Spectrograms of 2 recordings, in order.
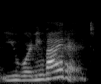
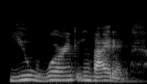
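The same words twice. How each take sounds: First: It is said fast with weren't barely heard. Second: It is said slowly and clearly.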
